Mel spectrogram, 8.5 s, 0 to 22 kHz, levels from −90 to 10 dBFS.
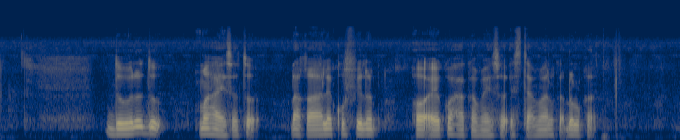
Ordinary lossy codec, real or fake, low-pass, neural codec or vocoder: none; real; 10.8 kHz; none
